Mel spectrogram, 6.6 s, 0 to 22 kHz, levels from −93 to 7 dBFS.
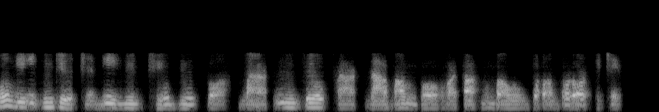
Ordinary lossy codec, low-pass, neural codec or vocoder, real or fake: none; 3.6 kHz; codec, 16 kHz, 0.5 kbps, FreqCodec, smaller model; fake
